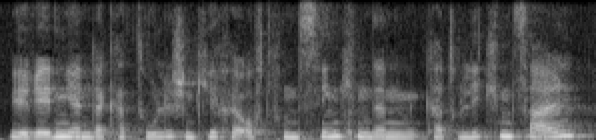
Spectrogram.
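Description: A woman's voice: on the high side, fairly even intonation, fast talker, darkish tone. Woman interviewer asking direct questions.

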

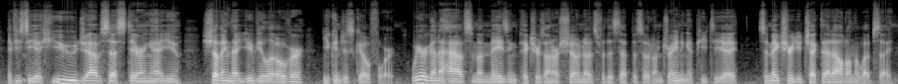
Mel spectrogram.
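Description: A man's voice: low-pitched, smooth. A man co-hosting a scripted emergency medicine teaching podcast, upbeat when he talks about procedures.

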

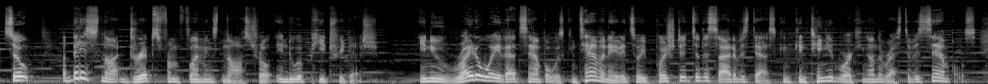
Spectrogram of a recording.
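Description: A man's voice: mid-range voice, very animated, a little fast, faint music behind. Guy narrating a story podcast, chatty and wry, voice goes up and down a lot. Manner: conversational, wry asides to the listener.

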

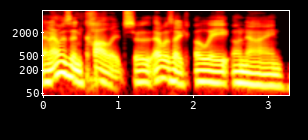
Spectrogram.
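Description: A man in his late twenties chats in an easygoing podcast conversation, his talk full of fillers. His voice sits very low, and the close recording is dry with no room sound. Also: expressive, normal speed, darkish tone, clean tone, no echo. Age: 20s. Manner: laid-back, filler-heavy talk. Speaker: podcast co-host. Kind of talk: casual chat.

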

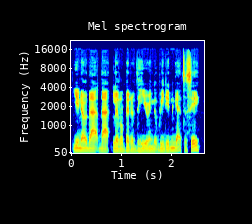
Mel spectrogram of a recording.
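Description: A man co-hosting a podcast, chatting casually and explaining things plainly, quick to laugh. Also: deep voice, fairly even intonation, no room sound, clean studio sound. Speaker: podcast co-host.

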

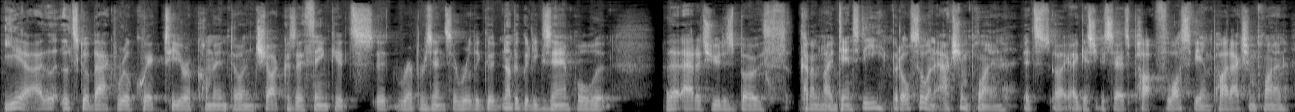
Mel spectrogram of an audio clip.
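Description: Brief: male podcast host and golf coach, relaxed storyteller who pauses often, mid-range voice. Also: medium pitch, breathy edge. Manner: reflective, unhurried, with frequent "uh" pauses. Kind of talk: casual storytelling.

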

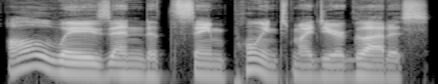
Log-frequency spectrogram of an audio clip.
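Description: A man's voice: medium pitch, lively intonation, slow pace, fairly bright tone, clear, resonant tone, no echo, studio quality. A man doing a cynical, drawling aristocrat. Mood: languid. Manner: languid, drawling, epigrammatic. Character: witty, cynical aristocratic gentleman.

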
